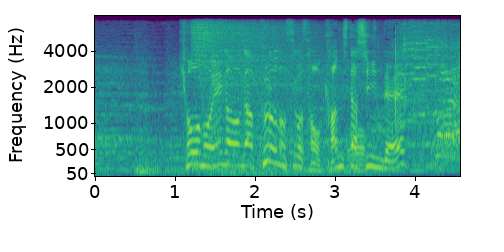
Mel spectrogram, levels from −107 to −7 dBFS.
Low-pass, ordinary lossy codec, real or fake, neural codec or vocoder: 7.2 kHz; none; real; none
